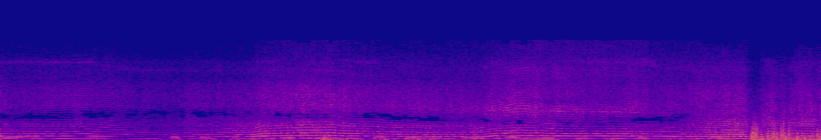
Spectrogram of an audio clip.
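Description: Parrot Bebop quadcopter drone hovering overhead, its four propeller motors making a steady whine whose pitch wavers and shifts as it holds its position. Near the end a loud rushing noise joins in as the drone comes close above.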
